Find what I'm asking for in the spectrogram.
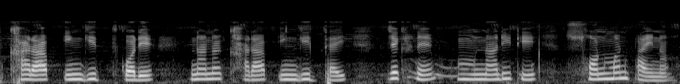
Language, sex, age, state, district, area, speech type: Bengali, female, 60+, West Bengal, Jhargram, rural, spontaneous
